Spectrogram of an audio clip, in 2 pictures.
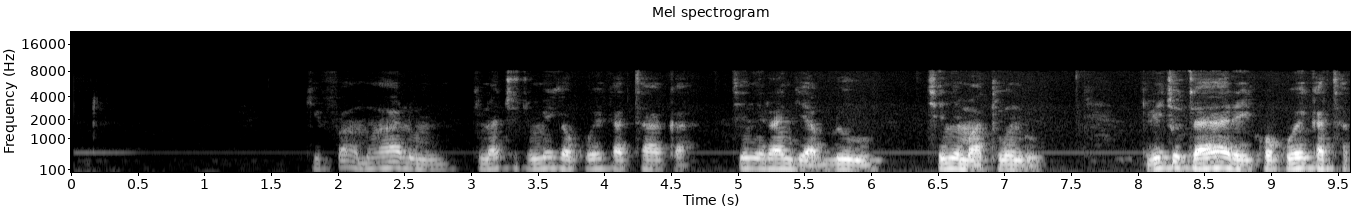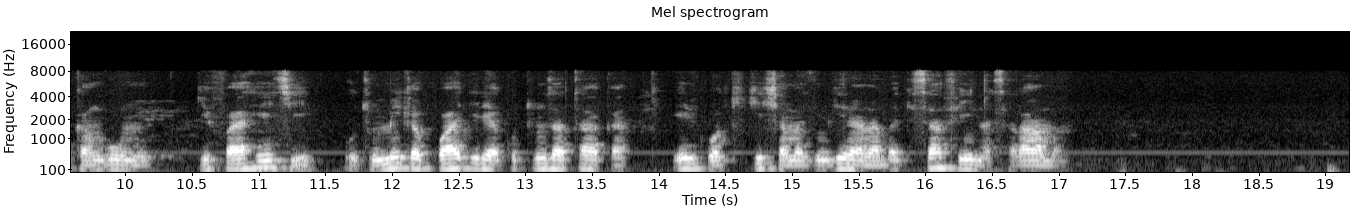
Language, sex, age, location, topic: Swahili, male, 18-24, Dar es Salaam, government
